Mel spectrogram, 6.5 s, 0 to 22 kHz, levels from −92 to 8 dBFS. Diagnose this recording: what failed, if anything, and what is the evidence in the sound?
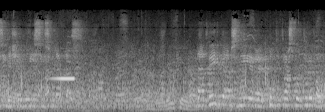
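Loudspeaker feedback squeal, analogue stage: from 0.92 to 1.53 s a 1.2 kHz tone swells within a third of a second to a bright horizontal spectrogram line, as loop gain exceeded one.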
